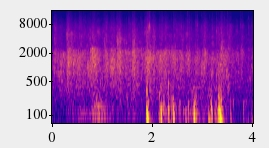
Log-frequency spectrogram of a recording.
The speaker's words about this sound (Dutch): Een hartelijk applaus voor Mark Boogt.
